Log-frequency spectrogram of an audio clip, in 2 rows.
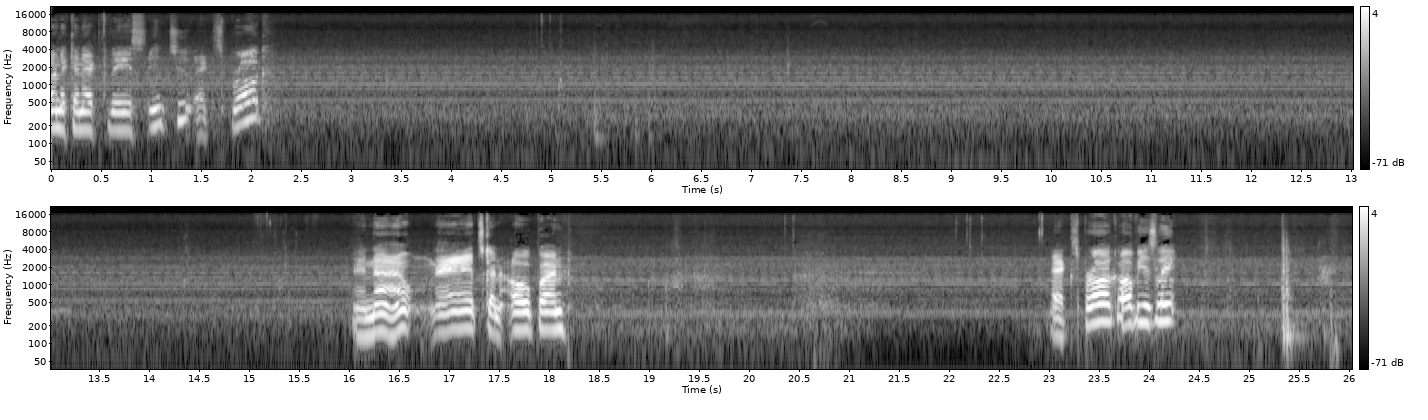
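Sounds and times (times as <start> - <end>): electrical mains hum: 0.0 - 26.0.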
